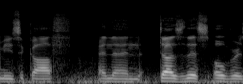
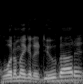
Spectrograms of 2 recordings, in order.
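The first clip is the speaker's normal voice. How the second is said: put-on baffled, puzzled tone; 3 semitones higher, 4 dB louder than usual. Retelling his reply to someone's question: mock-puzzled questioning. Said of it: "I said it like that, like a, what are you talking about kind of thing?".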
